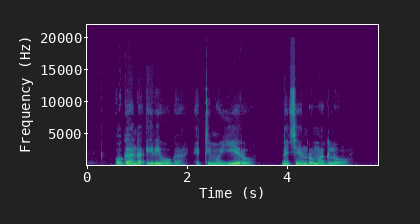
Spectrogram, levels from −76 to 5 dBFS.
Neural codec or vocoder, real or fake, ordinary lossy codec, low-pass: none; real; Opus, 16 kbps; 19.8 kHz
